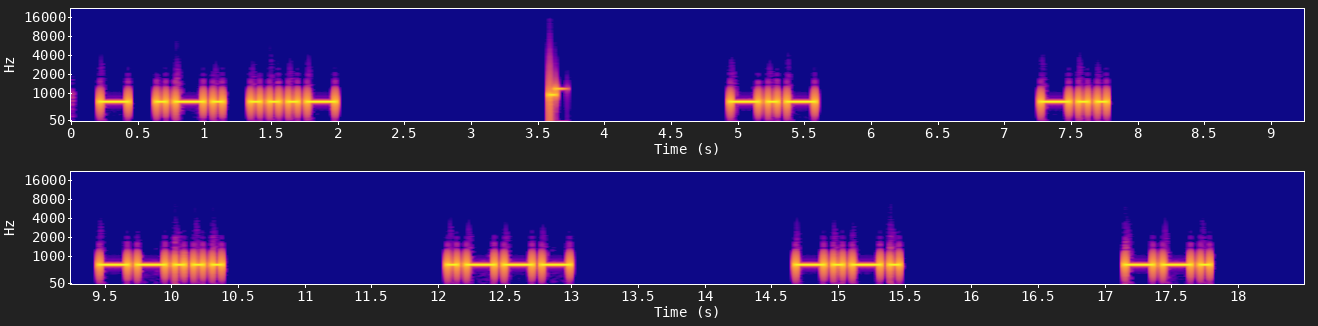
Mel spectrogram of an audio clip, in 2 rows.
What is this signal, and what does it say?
Morse code, heard as a keyed tone, about 17 wpm, spaced as for 6 wpm, 700 Hz. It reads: TRV KD7JCG
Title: USA Call Signs - 6 Characters - 8x Character Spacing - 17wpm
